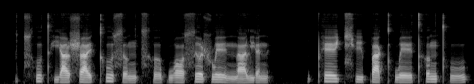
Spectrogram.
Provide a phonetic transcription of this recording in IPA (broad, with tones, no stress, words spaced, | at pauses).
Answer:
t͡sʰu˥˩t̪ʰjä˧˥ ʂa˧˥ɪ̯kʰu˥˩ sɤ˧˥ŋt͡sʰɤ˨˩pwɔ˥ sɹ̩˥˧ ʂwe˥˩ɪ̯ n̪ä˧˥ljɛ˧n | pʰe˥ɪ̯ t͡ɕʰi˧˥ pä˧˥kʰwe˧˥ɪ̯t̪ʰɤ˥ŋt̪ʰu˧˥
